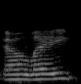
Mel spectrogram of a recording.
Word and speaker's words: Elay: my show it's me la ela Y pronounced like la like the city I'm not from there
